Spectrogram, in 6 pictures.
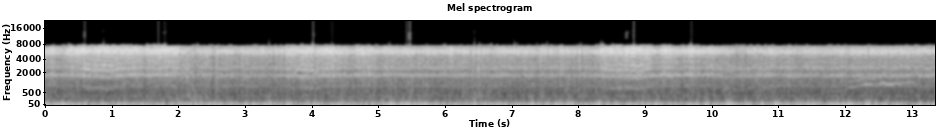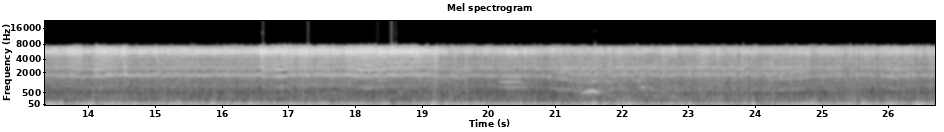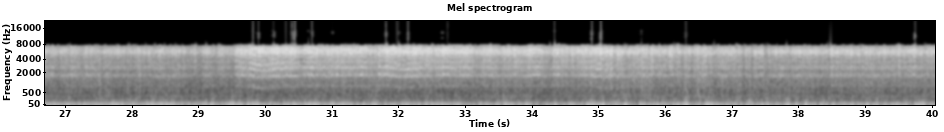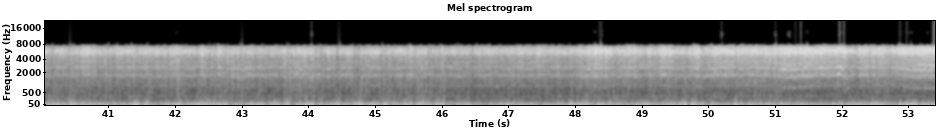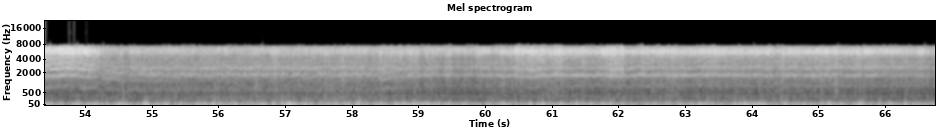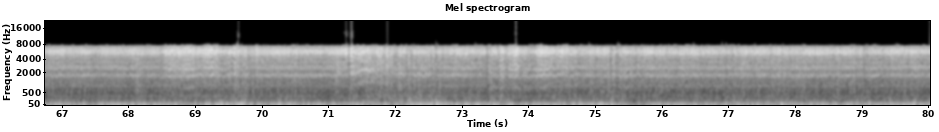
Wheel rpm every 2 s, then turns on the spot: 230, 230, 230, 230, 220, 230, 230, 230, 230, 230, 210, 200, 210, 230, 230, 230, 230, 230, 230, 230, 230, 230, 230, 230, 230, 230, 230, 200, 190, 210, 220, 230, 230, 230, 230, 250, 240, 230, 230, 230.
none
